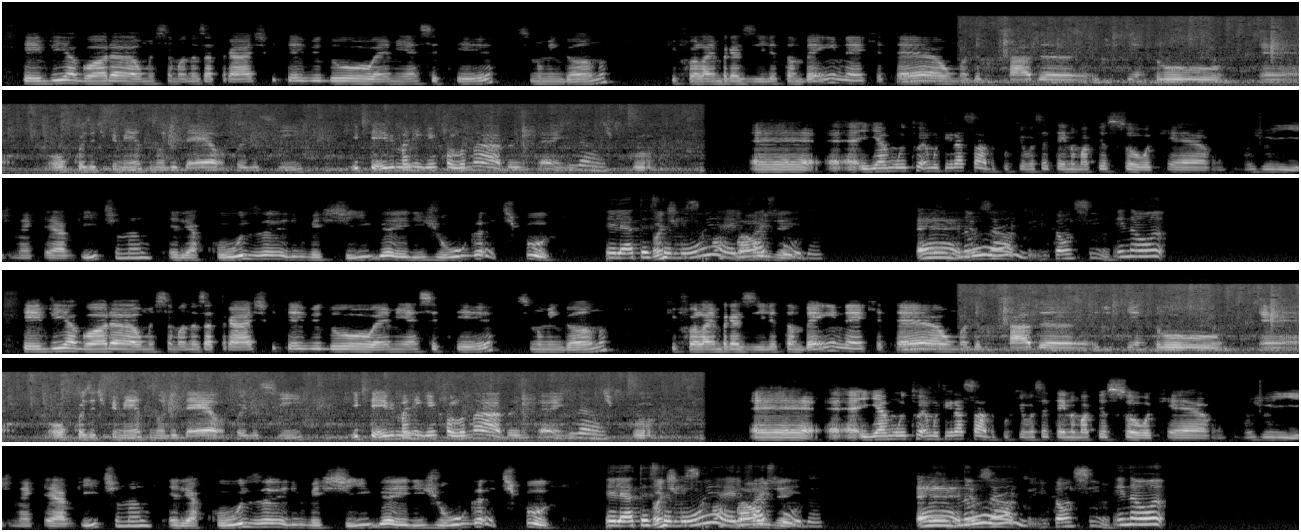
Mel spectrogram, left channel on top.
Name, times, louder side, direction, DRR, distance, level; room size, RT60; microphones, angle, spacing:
voice 1, 0.2-4.9 5.2-6.1 6.7-12.3 12.6-13.1 13.4-16.0 16.5-19.5 20.4-31.5 32.4-32.7 33.0-33.9 35.1-36.1 36.5-37.1, right 4 dB, 85° right, 2.2 m, -21 dB
voice 2, 9.0-9.4 17.0-17.1 18.6-19.0 32.0-34.1 35.1-36.2 37.1-37.6, right 5 dB, 50° right, 0.7 m, -20 dB
sound 1, 9.5-20.0, right 4 dB, 20° right, 1.1 m, -30 dB
head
